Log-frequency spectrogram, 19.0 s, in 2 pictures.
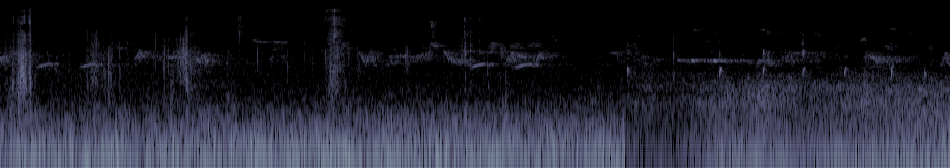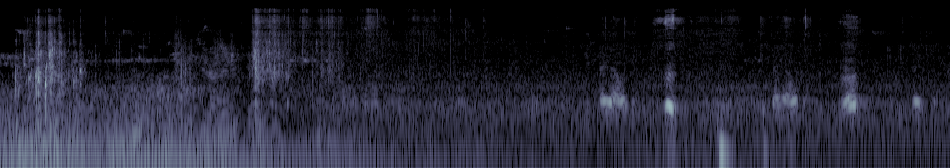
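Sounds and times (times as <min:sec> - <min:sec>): small bird chirping: 0:00.1 - 0:13.4.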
